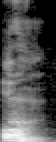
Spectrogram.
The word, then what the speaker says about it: Om: Now you are pronouncing Om, like O in the yoke, right?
